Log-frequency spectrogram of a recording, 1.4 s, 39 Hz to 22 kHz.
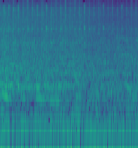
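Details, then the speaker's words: Steady low growl from the gearbox of a 2011 Suzuki Swift manual petrol, heard idling in neutral and changing with the clutch pedal; owner attributes it to a failed gearbox input shaft bearing. "You you hear the sound this growling sound coming from the gear box."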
